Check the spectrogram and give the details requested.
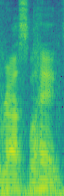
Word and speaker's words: Rasalhague: Well, he said RASALHAGUE, so that's how he pronounced New it.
